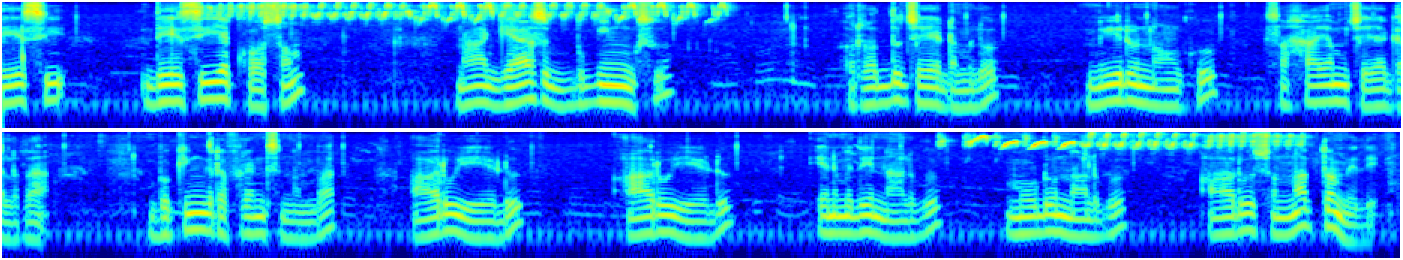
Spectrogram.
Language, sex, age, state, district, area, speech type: Telugu, male, 45-60, Andhra Pradesh, Bapatla, rural, read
